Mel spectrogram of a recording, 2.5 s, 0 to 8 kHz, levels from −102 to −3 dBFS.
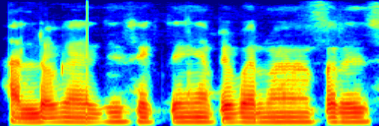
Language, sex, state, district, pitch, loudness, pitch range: Hindi, male, Chhattisgarh, Raigarh, 110 Hz, -17 LUFS, 105-110 Hz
